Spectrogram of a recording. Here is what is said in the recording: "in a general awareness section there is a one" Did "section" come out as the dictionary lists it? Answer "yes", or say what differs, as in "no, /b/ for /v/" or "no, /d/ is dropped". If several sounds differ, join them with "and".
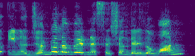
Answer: no, /k/ is dropped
